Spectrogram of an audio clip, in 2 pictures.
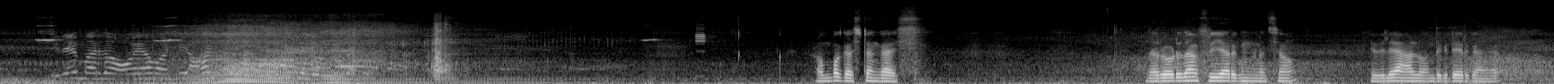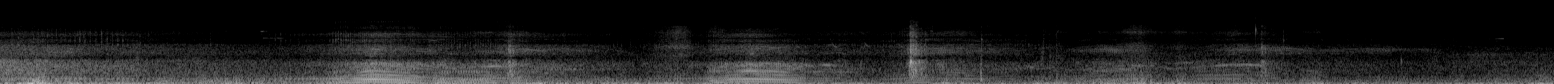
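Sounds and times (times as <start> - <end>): motorcycle engine revving: 0.0 - 7.5, 14.2 - 29.5.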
